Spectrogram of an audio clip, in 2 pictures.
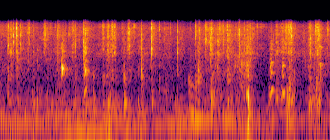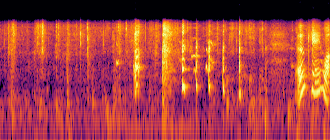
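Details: Three-week-old puppies from Sofia's third litter, newly awake to play, crawling out of the nest; soft scuffling gives way to a run of short, high whimpers and yelps in the final seconds, with a woman talking in a small indoor room.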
